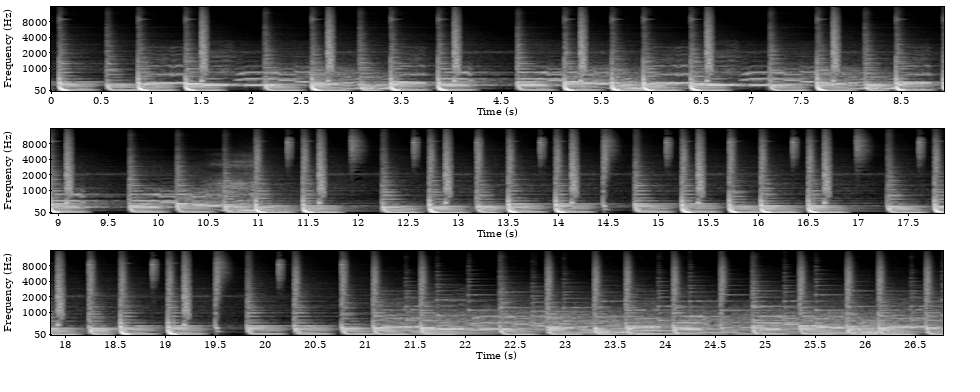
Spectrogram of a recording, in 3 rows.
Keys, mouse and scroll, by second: 0.6 click, 2.1 click, 2.8 scroll down 2, 3.7 click, 4.3-7.4 middle drag, 7.4 click, 7.9 click, 8.6 r, 13.6-14.9 scroll down 5, 14.9 click, 15.3-16.8 scroll up 5, 16.8 g, 18.6 click, 22.2-22.7 middle drag, 22.7 scroll down 3, 23.7 click, 26.6-26.7 middle drag.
